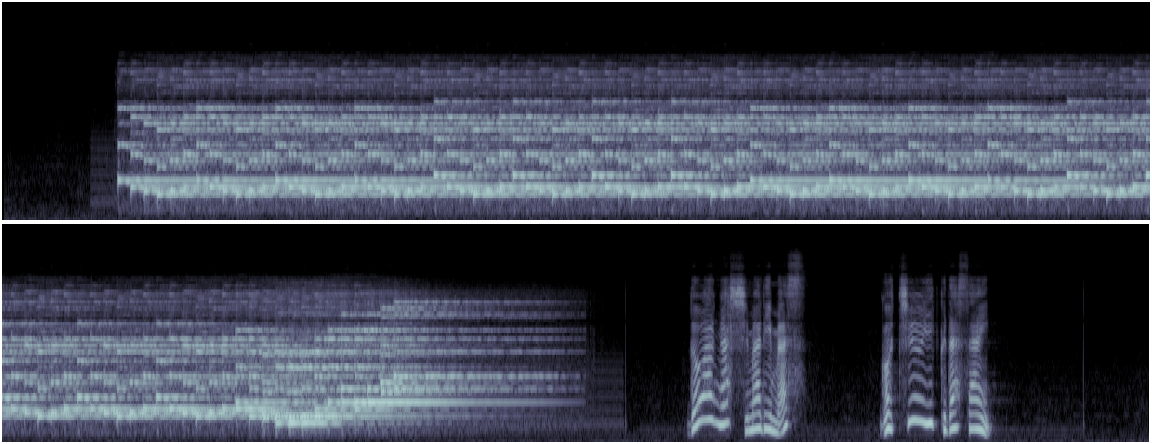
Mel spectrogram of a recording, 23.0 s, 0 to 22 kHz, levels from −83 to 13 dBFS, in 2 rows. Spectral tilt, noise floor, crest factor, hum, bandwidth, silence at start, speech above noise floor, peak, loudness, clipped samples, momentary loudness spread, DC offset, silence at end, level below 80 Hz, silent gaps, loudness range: -2.5 dB/octave; -65 dBFS; 14 dB; none; 8.4 kHz; 1.15 s; 47 dB; 0 dBFS; -14 LUFS; under 0.1%; 10 LU; under 0.1%; 1.6 s; -72 dBFS; none; 10 LU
